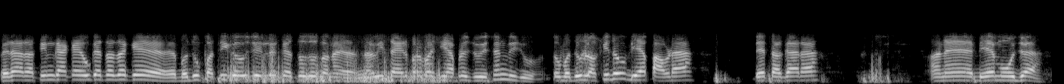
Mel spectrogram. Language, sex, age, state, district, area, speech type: Gujarati, male, 18-30, Gujarat, Anand, urban, conversation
